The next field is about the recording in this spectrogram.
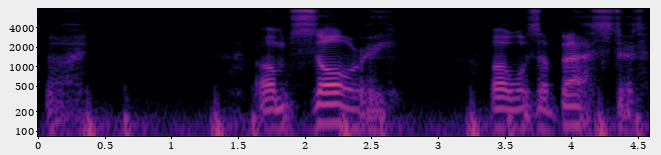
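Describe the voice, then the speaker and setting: A man acting in an ASMR audio roleplay as a devoted, anguished royal lover, pleading and soothing in a halting, tender way. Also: fairly low pitch, fairly even intonation, mellow, slight background noise. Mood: tender, resigned. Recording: muffled, echoey, lo-fi.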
